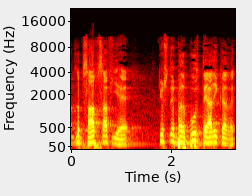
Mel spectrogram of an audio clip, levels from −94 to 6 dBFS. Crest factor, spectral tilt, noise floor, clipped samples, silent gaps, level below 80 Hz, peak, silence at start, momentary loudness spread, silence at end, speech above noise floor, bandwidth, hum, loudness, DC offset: 16 dB; -6.5 dB/octave; -46 dBFS; under 0.1%; none; -30 dBFS; 0 dBFS; 0 s; 11 LU; 0 s; 31 dB; 11.5 kHz; none; -16 LUFS; under 0.1%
